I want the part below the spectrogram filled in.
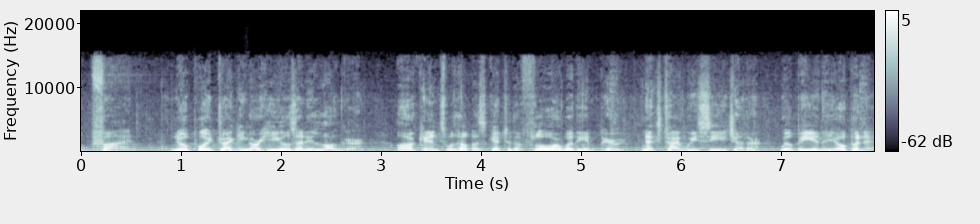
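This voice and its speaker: A gruff, put-on character voice at a fairly quick pace over clear background noise. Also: man, fairly low pitch for a man. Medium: video game. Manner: gruff, blunt, profane.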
